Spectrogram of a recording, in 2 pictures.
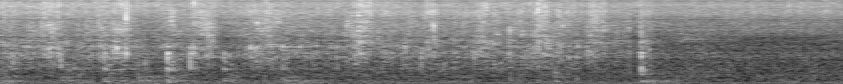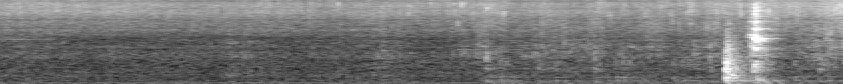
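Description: Flour being stirred into pork chop gravy in a pan: a quiet, steady sizzle with soft scraping strokes and occasional clinks, ending in a sharper knock near the end.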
